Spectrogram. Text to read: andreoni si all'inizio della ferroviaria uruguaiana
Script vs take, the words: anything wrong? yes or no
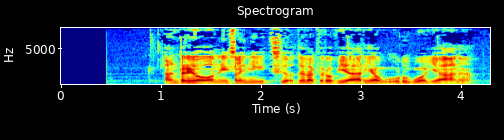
no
